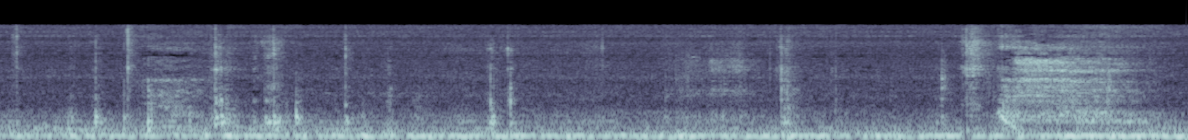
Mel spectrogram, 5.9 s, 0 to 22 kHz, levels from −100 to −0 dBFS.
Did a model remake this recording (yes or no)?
yes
